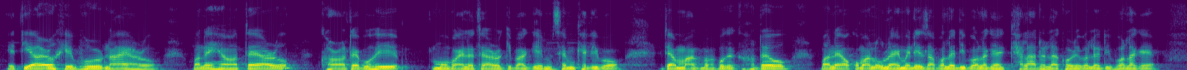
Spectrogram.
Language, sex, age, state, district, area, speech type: Assamese, male, 18-30, Assam, Biswanath, rural, spontaneous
